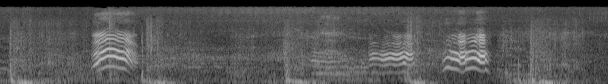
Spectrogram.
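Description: A woman screams in fear.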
